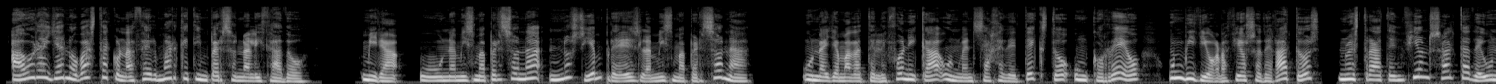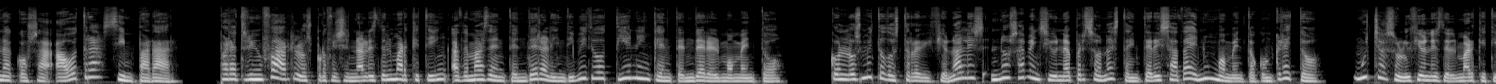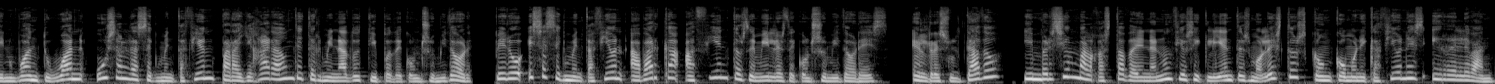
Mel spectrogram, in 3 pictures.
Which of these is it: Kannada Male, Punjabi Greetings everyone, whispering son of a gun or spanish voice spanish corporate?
spanish voice spanish corporate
